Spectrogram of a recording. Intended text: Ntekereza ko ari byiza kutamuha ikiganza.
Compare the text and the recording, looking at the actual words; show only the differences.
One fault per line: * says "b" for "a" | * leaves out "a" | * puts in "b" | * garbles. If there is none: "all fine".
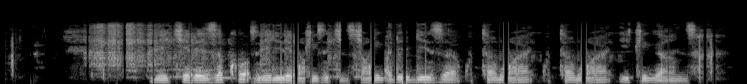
* garbles
* puts in "kutamuha"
